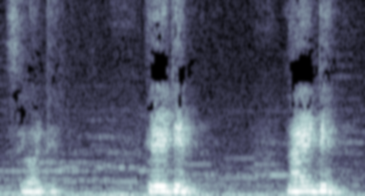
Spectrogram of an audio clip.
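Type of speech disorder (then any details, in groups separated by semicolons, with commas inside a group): Dysarthria; Parkinson's disease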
